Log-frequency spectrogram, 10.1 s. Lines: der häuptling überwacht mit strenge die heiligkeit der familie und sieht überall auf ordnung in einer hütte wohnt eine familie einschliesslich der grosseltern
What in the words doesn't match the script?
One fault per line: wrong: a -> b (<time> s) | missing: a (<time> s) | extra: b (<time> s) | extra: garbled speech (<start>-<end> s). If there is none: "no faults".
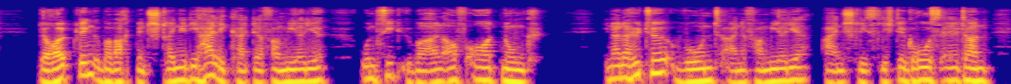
no faults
